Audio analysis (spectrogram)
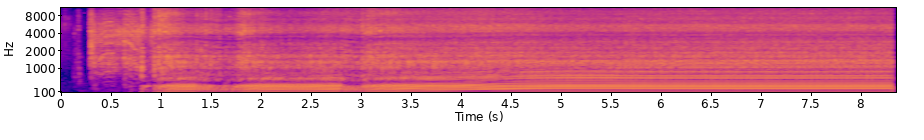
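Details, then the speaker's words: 1996 Nissan 200SX SE-R turbo, sat outside over winter: starter drags the engine slowly and unevenly, then a steady whir with no catch; owner first blamed a weak battery, but after charging it suspects a loose positive battery connection. "Well, that battery is definitely unhappy, so I'll either swap it out or put it on a charger and we'll reconvene in just a minute."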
